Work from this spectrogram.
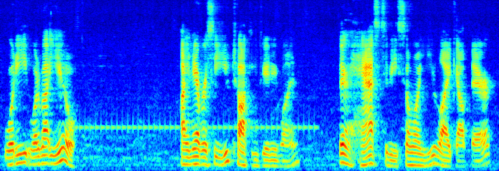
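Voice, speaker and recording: A man's voice: mid-range voice, normal speed, long pauses, a bit bright, a little hiss or hum, natural voice. A man voicing a prickly young woman in a visual novel, snarky, blunt and dismissive. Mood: teasing, blunt. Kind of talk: visual novel character read aloud.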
